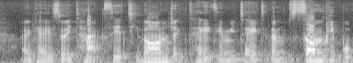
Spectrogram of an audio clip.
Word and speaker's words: telangiectasia: walk productive on G act easier so ataxia telangiectasia mutated okay and the other one is called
